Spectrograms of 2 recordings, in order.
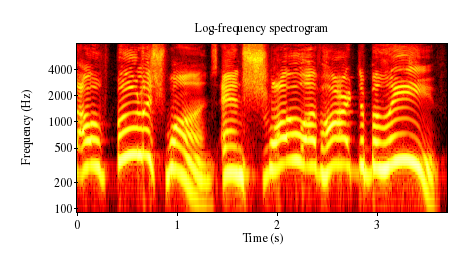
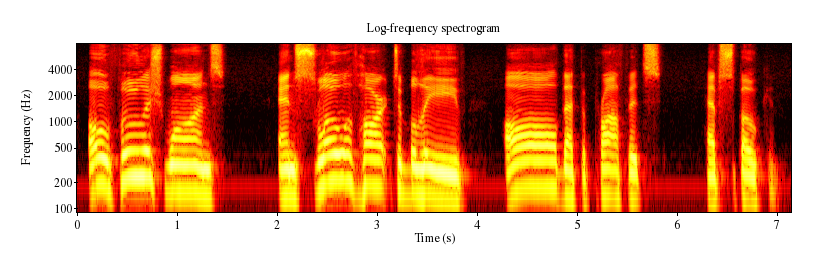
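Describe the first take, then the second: First: Shouted rebuke. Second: Slow and low, weighing every word of the rebuke; slow, low scripture reading of a rebuke. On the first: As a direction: call it out slowly like a preacher rebuking. Preacher crying out Jesus' rebuke. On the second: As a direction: let each phrase land slowly, low and grave. Preacher voicing Jesus' rebuke. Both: Acted.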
